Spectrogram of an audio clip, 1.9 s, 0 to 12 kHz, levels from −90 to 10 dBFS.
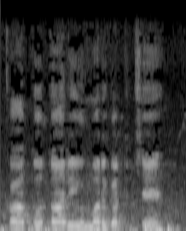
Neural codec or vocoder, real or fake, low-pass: none; real; 10.8 kHz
